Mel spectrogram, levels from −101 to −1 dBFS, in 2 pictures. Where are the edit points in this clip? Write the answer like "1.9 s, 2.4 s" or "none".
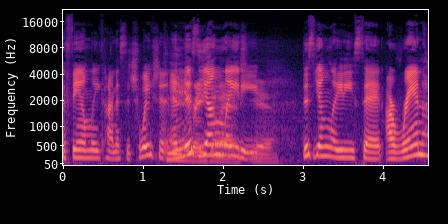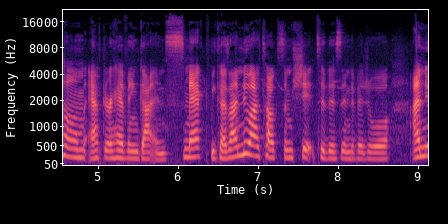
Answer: none

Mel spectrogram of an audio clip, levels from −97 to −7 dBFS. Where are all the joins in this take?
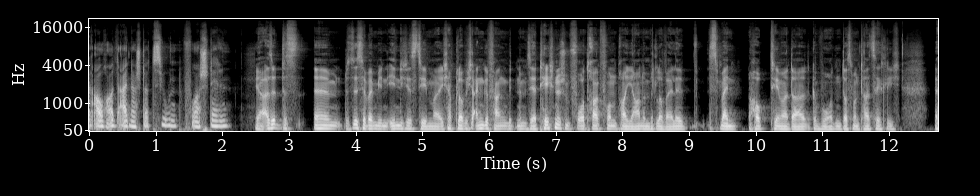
none

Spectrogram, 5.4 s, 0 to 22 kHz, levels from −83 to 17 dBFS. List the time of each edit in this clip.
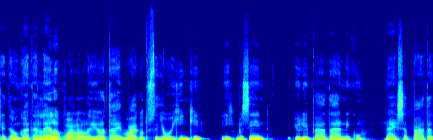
none

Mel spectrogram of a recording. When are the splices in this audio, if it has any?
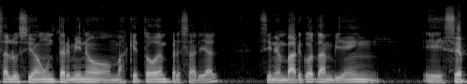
none

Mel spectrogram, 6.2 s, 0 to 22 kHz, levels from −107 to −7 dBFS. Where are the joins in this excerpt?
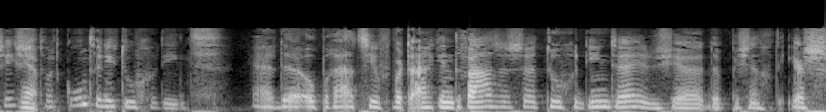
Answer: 2.1 s, 3.0 s, 3.5 s

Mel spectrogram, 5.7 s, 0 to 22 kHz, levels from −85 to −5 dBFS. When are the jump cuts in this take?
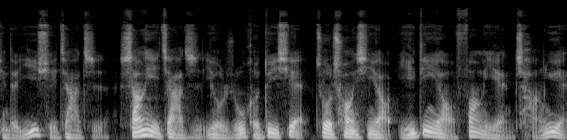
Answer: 1.1 s, 3.1 s

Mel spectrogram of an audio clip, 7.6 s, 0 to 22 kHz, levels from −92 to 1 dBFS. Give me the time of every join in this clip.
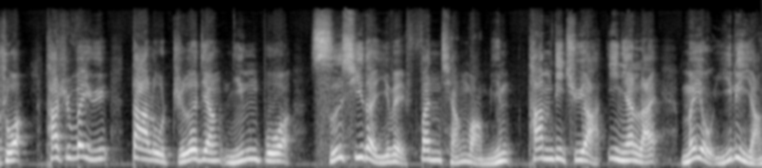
5.2 s

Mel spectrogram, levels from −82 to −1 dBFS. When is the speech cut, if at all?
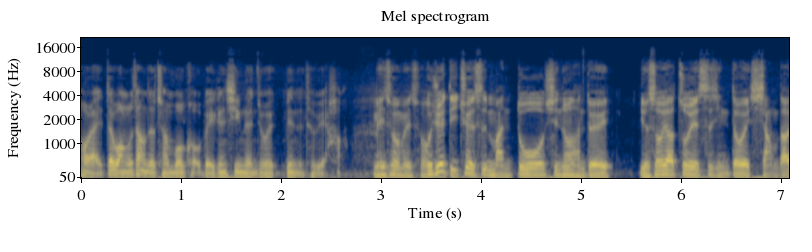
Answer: none

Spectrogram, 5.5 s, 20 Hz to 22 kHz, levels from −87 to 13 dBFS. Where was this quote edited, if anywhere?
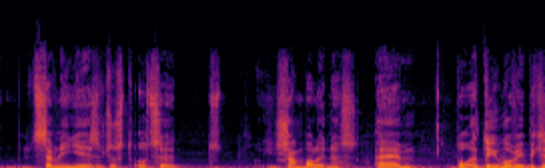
3.7 s

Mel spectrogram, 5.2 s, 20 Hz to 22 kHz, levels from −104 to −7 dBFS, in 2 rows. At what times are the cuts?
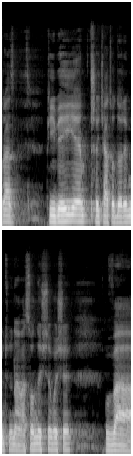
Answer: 1.8 s

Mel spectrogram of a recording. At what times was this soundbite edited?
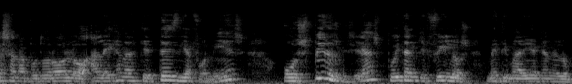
3.4 s

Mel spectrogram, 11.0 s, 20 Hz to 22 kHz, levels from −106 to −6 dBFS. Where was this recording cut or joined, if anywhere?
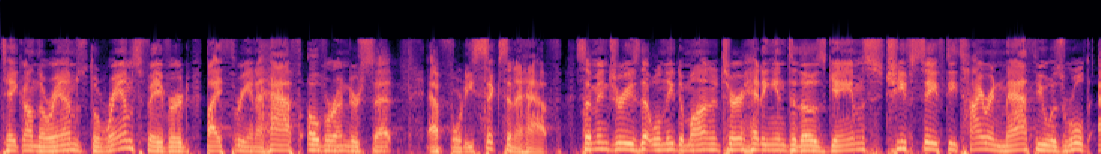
2.0 s, 5.7 s

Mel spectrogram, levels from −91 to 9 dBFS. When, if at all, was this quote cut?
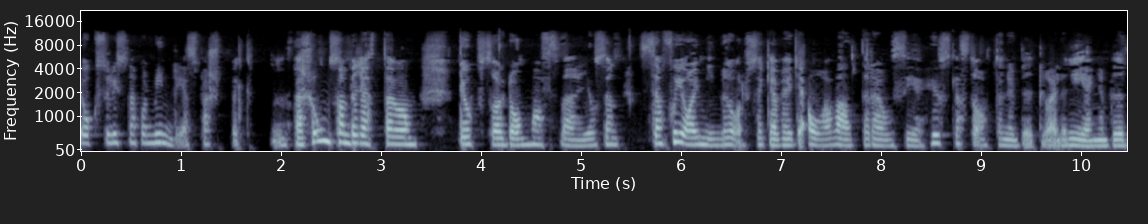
4.7 s

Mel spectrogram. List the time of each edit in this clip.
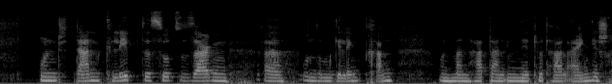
3.0 s, 5.1 s

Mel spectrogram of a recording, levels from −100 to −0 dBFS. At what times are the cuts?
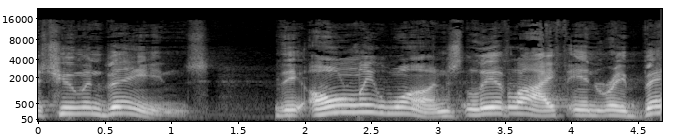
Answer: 1.8 s, 3.2 s, 3.5 s

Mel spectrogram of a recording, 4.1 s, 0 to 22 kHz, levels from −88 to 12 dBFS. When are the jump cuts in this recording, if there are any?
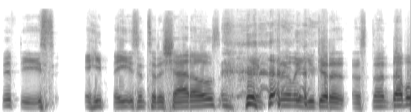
none

